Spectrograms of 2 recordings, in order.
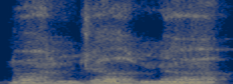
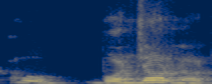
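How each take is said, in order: First: It is said in a very deep voice. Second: It is said in an ordinary, lighter voice.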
